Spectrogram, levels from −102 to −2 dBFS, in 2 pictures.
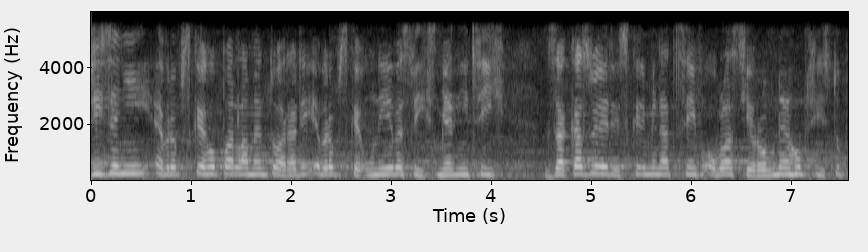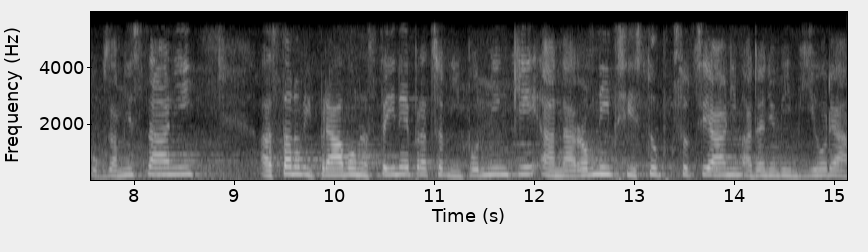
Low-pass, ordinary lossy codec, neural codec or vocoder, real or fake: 5.4 kHz; AAC, 48 kbps; none; real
